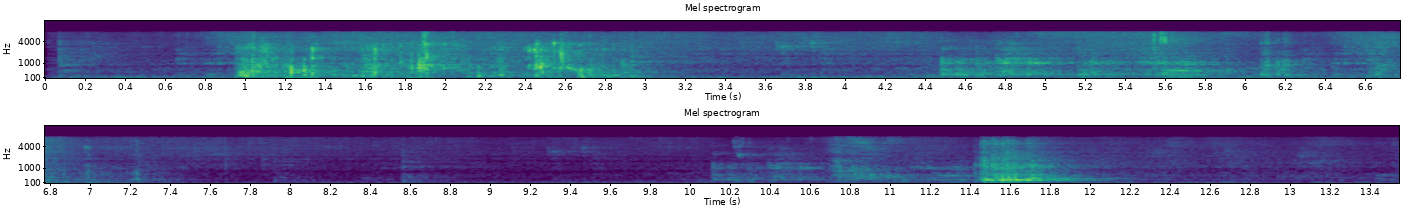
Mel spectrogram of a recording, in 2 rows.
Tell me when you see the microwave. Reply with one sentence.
The microwave can't be heard in this clip.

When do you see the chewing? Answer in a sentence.
You can hear the chewing from 0.9 to 3.0 s, from 4.9 to 7.2 s and from 10.2 to 11.8 s.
